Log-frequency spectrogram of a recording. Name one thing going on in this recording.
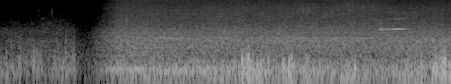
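A car engine rumbles low as a car pulls up.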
